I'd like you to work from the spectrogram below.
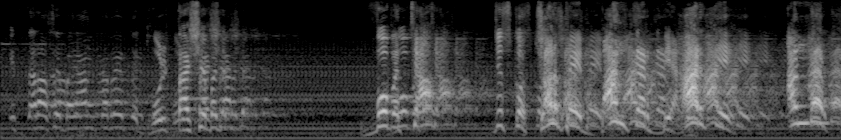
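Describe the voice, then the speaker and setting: A man's raised, projected voice at an extremely high pitch, with noticeable background noise. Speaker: Islamic preacher / religious orator. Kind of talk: Islamic sermon (bayan / takreer) to a live audience. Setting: live gathering with audience responses. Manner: emotional, forceful oratory.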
